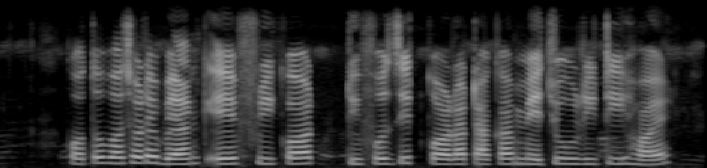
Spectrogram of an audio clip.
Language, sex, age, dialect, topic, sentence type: Bengali, female, 18-24, Rajbangshi, banking, question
